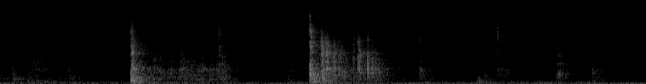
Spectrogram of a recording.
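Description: Foosball table in play: small clicks from the rods, one sharp knock about a second in, then a louder run of knocks and rattles around three seconds in as the ball and player figures strike the table.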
